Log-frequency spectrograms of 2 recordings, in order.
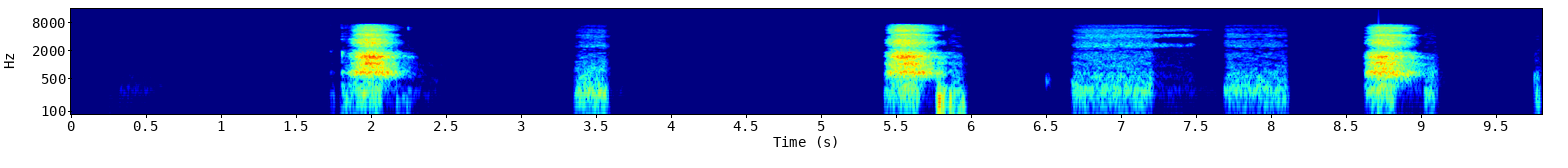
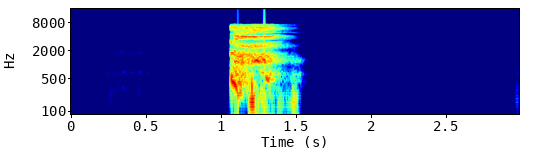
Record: exhalation_length: 9.8 s
exhalation_amplitude: 16155
exhalation_signal_mean_std_ratio: 0.24
cough_length: 3.0 s
cough_amplitude: 29214
cough_signal_mean_std_ratio: 0.26
survey_phase: beta (2021-08-13 to 2022-03-07)
age: 45-64
gender: Female
wearing_mask: 'No'
symptom_headache: true
smoker_status: Never smoked
respiratory_condition_asthma: false
respiratory_condition_other: false
recruitment_source: REACT
submission_delay: 0 days
covid_test_result: Negative
covid_test_method: RT-qPCR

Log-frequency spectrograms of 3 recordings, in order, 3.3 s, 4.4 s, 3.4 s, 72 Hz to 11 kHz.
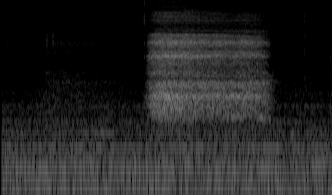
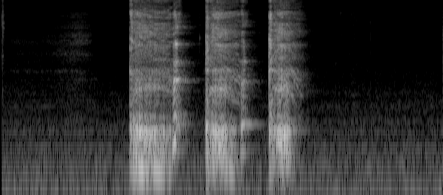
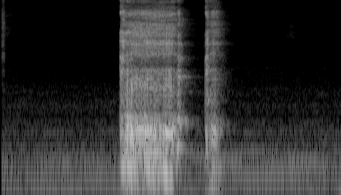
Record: exhalation_length: 3.3 s
exhalation_amplitude: 532
exhalation_signal_mean_std_ratio: 0.75
three_cough_length: 4.4 s
three_cough_amplitude: 8496
three_cough_signal_mean_std_ratio: 0.42
cough_length: 3.4 s
cough_amplitude: 8818
cough_signal_mean_std_ratio: 0.41
survey_phase: beta (2021-08-13 to 2022-03-07)
age: 18-44
gender: Male
wearing_mask: 'No'
symptom_cough_any: true
symptom_new_continuous_cough: true
symptom_runny_or_blocked_nose: true
symptom_sore_throat: true
symptom_fatigue: true
symptom_headache: true
symptom_onset: 3 days
smoker_status: Never smoked
respiratory_condition_asthma: false
respiratory_condition_other: false
recruitment_source: Test and Trace
submission_delay: 0 days
covid_test_result: Positive
covid_test_method: RT-qPCR
covid_ct_value: 14.8
covid_ct_gene: ORF1ab gene
covid_ct_mean: 14.8
covid_viral_load: 14000000 copies/ml
covid_viral_load_category: High viral load (>1M copies/ml)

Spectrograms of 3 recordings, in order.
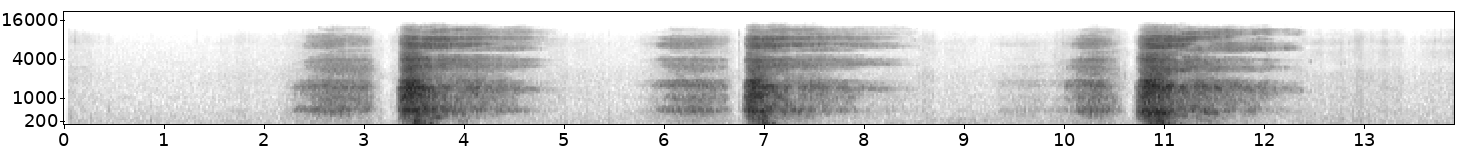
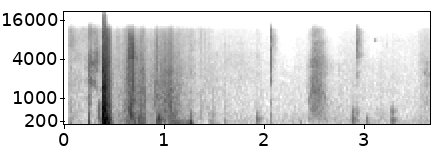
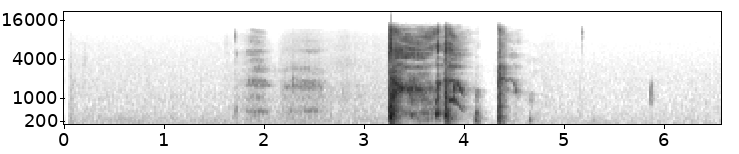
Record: exhalation_length: 13.9 s
exhalation_amplitude: 16306
exhalation_signal_mean_std_ratio: 0.31
three_cough_length: 3.7 s
three_cough_amplitude: 32768
three_cough_signal_mean_std_ratio: 0.14
cough_length: 6.6 s
cough_amplitude: 30500
cough_signal_mean_std_ratio: 0.22
survey_phase: beta (2021-08-13 to 2022-03-07)
age: 18-44
gender: Female
wearing_mask: 'No'
symptom_new_continuous_cough: true
symptom_runny_or_blocked_nose: true
symptom_sore_throat: true
symptom_fatigue: true
symptom_headache: true
symptom_onset: 4 days
smoker_status: Current smoker (e-cigarettes or vapes only)
respiratory_condition_asthma: false
respiratory_condition_other: false
recruitment_source: Test and Trace
submission_delay: 2 days
covid_test_result: Positive
covid_test_method: RT-qPCR
covid_ct_value: 33.7
covid_ct_gene: N gene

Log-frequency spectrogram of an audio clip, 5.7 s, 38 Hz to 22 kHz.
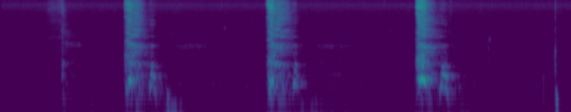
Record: three_cough_length: 5.7 s
three_cough_amplitude: 1213
three_cough_signal_mean_std_ratio: 0.27
survey_phase: beta (2021-08-13 to 2022-03-07)
age: 65+
gender: Female
wearing_mask: 'No'
symptom_none: true
smoker_status: Never smoked
respiratory_condition_asthma: false
respiratory_condition_other: false
recruitment_source: REACT
submission_delay: 1 day
covid_test_result: Negative
covid_test_method: RT-qPCR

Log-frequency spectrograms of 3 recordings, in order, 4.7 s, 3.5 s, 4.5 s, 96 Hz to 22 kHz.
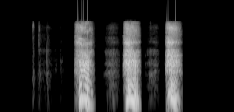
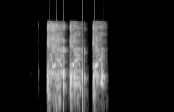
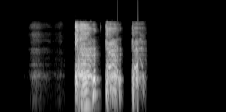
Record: exhalation_length: 4.7 s
exhalation_amplitude: 29377
exhalation_signal_mean_std_ratio: 0.34
cough_length: 3.5 s
cough_amplitude: 29496
cough_signal_mean_std_ratio: 0.39
three_cough_length: 4.5 s
three_cough_amplitude: 32103
three_cough_signal_mean_std_ratio: 0.33
survey_phase: beta (2021-08-13 to 2022-03-07)
age: 65+
gender: Female
wearing_mask: 'No'
symptom_cough_any: true
symptom_runny_or_blocked_nose: true
symptom_fatigue: true
symptom_other: true
symptom_onset: 2 days
smoker_status: Never smoked
respiratory_condition_asthma: false
respiratory_condition_other: false
recruitment_source: Test and Trace
submission_delay: 1 day
covid_test_result: Positive
covid_test_method: RT-qPCR
covid_ct_value: 19.3
covid_ct_gene: N gene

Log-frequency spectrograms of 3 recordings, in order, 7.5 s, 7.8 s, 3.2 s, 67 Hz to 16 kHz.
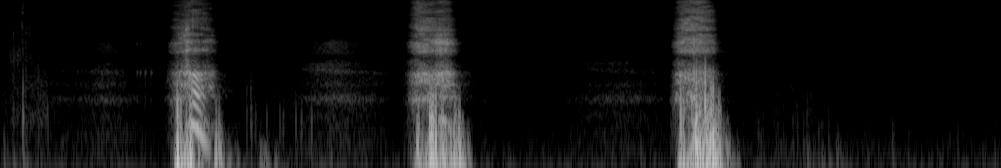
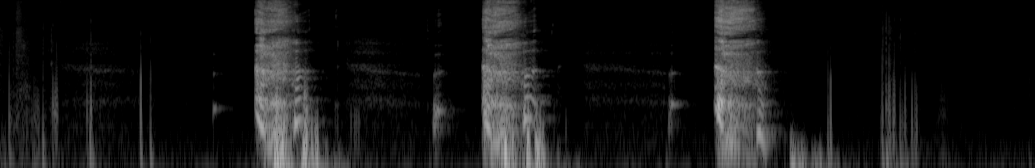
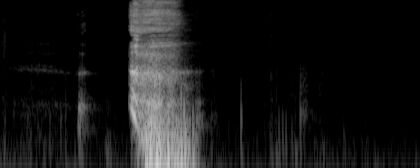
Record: exhalation_length: 7.5 s
exhalation_amplitude: 13416
exhalation_signal_mean_std_ratio: 0.29
three_cough_length: 7.8 s
three_cough_amplitude: 12614
three_cough_signal_mean_std_ratio: 0.32
cough_length: 3.2 s
cough_amplitude: 23380
cough_signal_mean_std_ratio: 0.29
survey_phase: beta (2021-08-13 to 2022-03-07)
age: 45-64
gender: Female
wearing_mask: 'No'
symptom_runny_or_blocked_nose: true
symptom_change_to_sense_of_smell_or_taste: true
symptom_loss_of_taste: true
symptom_onset: 3 days
smoker_status: Never smoked
respiratory_condition_asthma: true
respiratory_condition_other: false
recruitment_source: Test and Trace
submission_delay: 2 days
covid_test_result: Positive
covid_test_method: RT-qPCR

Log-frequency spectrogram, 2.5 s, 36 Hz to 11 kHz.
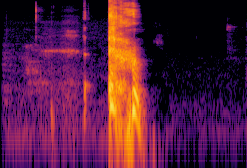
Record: cough_length: 2.5 s
cough_amplitude: 32768
cough_signal_mean_std_ratio: 0.25
survey_phase: beta (2021-08-13 to 2022-03-07)
age: 65+
gender: Female
wearing_mask: 'No'
symptom_cough_any: true
symptom_runny_or_blocked_nose: true
symptom_sore_throat: true
symptom_fatigue: true
smoker_status: Ex-smoker
respiratory_condition_asthma: false
respiratory_condition_other: false
recruitment_source: REACT
submission_delay: 2 days
covid_test_result: Positive
covid_test_method: RT-qPCR
covid_ct_value: 22.0
covid_ct_gene: E gene
influenza_a_test_result: Negative
influenza_b_test_result: Negative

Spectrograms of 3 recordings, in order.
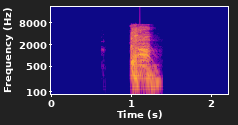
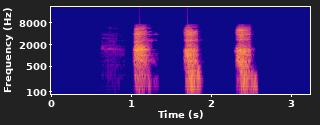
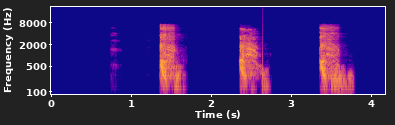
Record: cough_length: 2.2 s
cough_amplitude: 29042
cough_signal_mean_std_ratio: 0.29
exhalation_length: 3.2 s
exhalation_amplitude: 28249
exhalation_signal_mean_std_ratio: 0.32
three_cough_length: 4.2 s
three_cough_amplitude: 30316
three_cough_signal_mean_std_ratio: 0.31
survey_phase: beta (2021-08-13 to 2022-03-07)
age: 18-44
gender: Female
wearing_mask: 'No'
symptom_none: true
smoker_status: Never smoked
respiratory_condition_asthma: false
respiratory_condition_other: false
recruitment_source: REACT
submission_delay: 1 day
covid_test_result: Negative
covid_test_method: RT-qPCR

